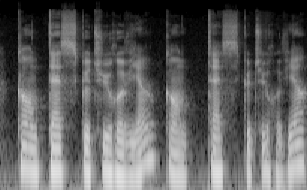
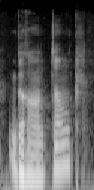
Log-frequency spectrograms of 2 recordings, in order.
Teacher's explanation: D is pronounced more like a T when it's liaised.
